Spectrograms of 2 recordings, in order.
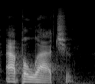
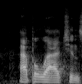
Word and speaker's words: Appalachian: The correct pronunciation of the university is a short A in the middle. Appalachian. Appalachian State.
